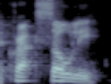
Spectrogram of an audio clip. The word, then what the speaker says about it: CRKSOLY: Is that how you say it? Because I thought it was Crack. Yeah, Crack Solely.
